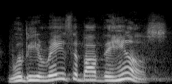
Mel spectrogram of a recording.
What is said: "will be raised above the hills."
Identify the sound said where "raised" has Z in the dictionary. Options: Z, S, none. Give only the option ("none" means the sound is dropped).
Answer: Z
